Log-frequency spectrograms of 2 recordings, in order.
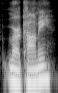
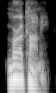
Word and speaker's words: Murakami: So, it is pronounced Murk It is pronounced the way I've been saying it? Yeah, it's Taka. Murk Murakami? Yeah, you got the last name. Okay. Murakami. Murakami.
